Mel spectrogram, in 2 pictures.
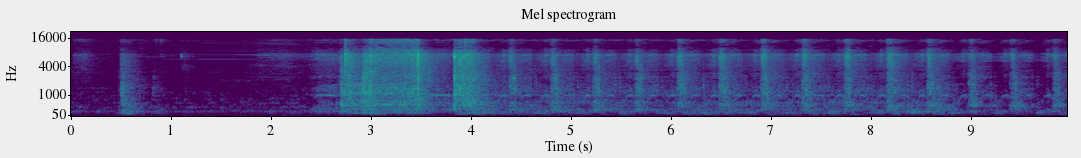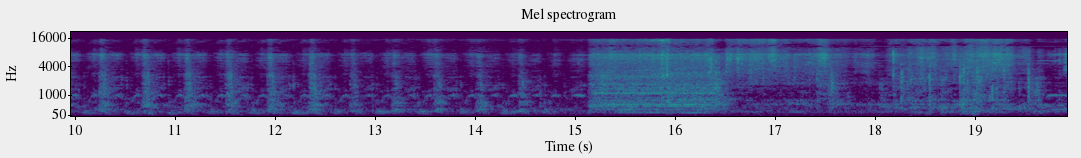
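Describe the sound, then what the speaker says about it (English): Printer feeding and printing a document on plain paper, with repeated rhythmic mechanical sliding and rubbing strokes, louder bursts near the start and end, close and fairly quiet, with no talking. "So let's try to print this."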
